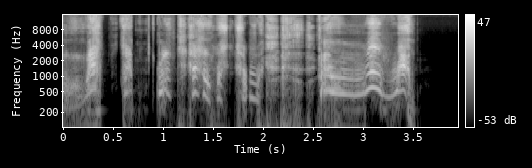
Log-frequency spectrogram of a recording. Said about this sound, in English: He growled happily when he saw Zada's triplets. He rushed over and licked their pudgy faces.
